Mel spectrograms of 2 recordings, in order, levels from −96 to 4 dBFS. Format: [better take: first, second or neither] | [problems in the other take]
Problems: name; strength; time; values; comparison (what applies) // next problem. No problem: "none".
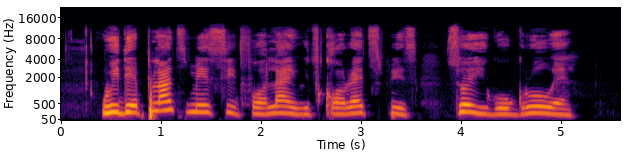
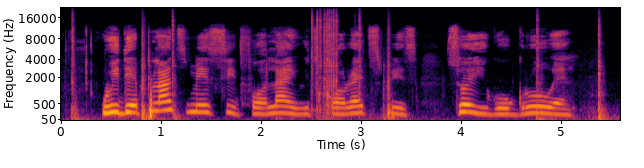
first | background sound (Motor vehicle (road)); 15 dB below the speech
